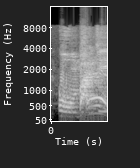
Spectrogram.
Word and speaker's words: mbanje: bit about the legalization of how do you pronounce it? Marijuana. Marijuana, right? Yes. Just say Dacha or Zulu. Oh, right, okay. Mbanje. Mbanje, yes, Shona.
